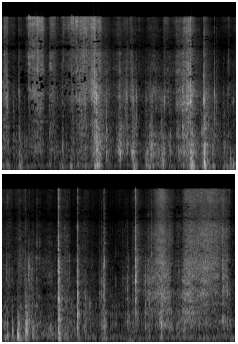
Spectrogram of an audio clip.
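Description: Cardboard collector box and its plastic insert being handled and opened: irregular crinkling and rustling with sharp clicks and taps, with a longer stretch of crinkling near the end.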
